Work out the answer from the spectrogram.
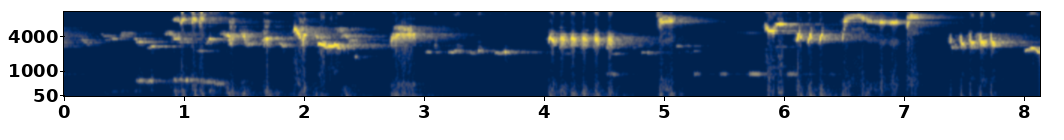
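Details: Orange-headed thrush singing a lively, varied song, used as a master recording for songbirds. Quick phrases of high chirps and whistles are separated by short pauses, some notes sliding downward, others repeated in fast stuttered series.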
